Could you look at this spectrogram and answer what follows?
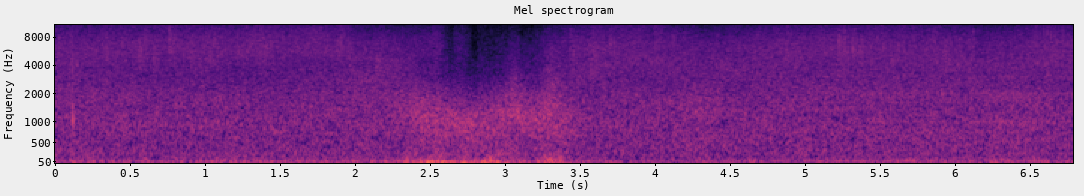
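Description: Heavy rain pours down outdoors in Raleigh, North Carolina, a dense, steady hiss of rain on surfaces with a brief low rumble swelling midway, no voices.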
